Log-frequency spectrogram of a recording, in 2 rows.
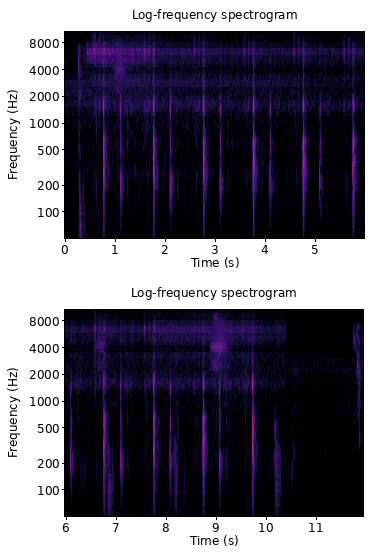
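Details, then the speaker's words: Normal heart auscultation: regular heartbeat at about 60 per minute with only two heart sounds, S1 clearly louder than S2. "sería entonces un río cardíaco completamente normal si se dan cuenta se escuchan únicamente los dos ruidos cardíacos y es evidente como el s1 es un rollo más fuerte que el s2"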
